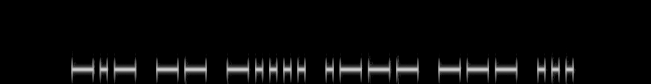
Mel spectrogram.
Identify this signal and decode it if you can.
Morse code, heard as a keyed tone, about 17 wpm, 700 Hz. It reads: KM6JOS
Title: USA Call Signs - 6 Characters - Repeated 3x - 17wpm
